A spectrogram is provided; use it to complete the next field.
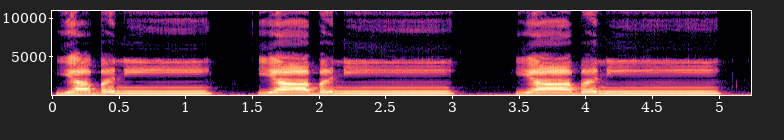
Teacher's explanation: یا کو 1 الف کے برابر کھینچا، نی کو 3 الف کے برابر، چھوٹی مد آ رہی ہے۔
